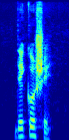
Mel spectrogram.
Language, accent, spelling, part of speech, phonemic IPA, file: French, France, décocher, verb, /de.kɔ.ʃe/, LL-Q150 (fra)-décocher.wav
- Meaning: 1. to uncheck; to deselect 2. to shoot (with a bow) 3. to throw, send (a gesture, object etc.) 4. to smack; lash (hit suddenly) 5. to lash out (at)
